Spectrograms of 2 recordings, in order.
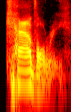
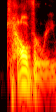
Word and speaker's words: cavalry: say it right now I'm going to say cavalry cavalry I always say Calvary which is of course the hill the mount that Jesus was on I'm a huge fan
